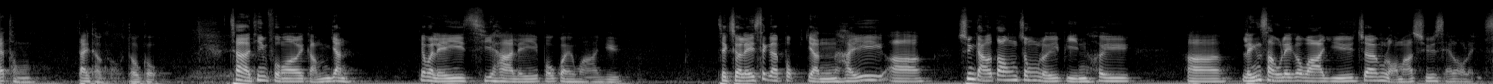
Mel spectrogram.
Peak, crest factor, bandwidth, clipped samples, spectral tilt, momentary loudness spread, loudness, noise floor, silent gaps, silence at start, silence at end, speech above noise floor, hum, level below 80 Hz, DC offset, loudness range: -2 dBFS; 20 dB; 14 kHz; under 0.1%; -6 dB/octave; 11 LU; -23 LUFS; -50 dBFS; none; 0 s; 0 s; 28 dB; none; -44 dBFS; under 0.1%; 3 LU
